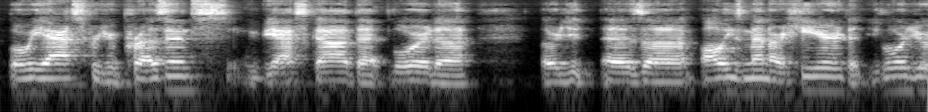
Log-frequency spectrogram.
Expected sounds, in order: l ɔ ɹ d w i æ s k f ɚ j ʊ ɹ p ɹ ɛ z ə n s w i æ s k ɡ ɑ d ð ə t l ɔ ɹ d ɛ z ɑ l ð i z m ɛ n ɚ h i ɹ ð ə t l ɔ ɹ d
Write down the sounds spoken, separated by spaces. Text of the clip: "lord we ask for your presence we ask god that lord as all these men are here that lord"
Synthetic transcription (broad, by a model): l ɔ ɹ d w i æ s k f ɚ j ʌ ɹ p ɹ ɛ z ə n s w i æ s k ɡ ɑ d ð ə t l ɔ ɹ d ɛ z ɑ l ð i z m ɛ n ɚ h i ɹ ð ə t l ɔ ɹ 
